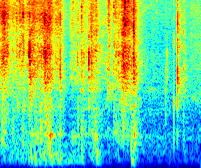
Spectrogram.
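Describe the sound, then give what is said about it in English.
Crisp crinkling of a crumpled paper slip being pulled open, a steady run of small crackles and rustles with a few sharper snaps, no voices. “Someone really crumpled this one really well.”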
